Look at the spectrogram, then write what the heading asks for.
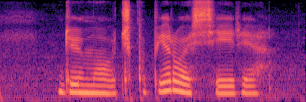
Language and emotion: Russian, sad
